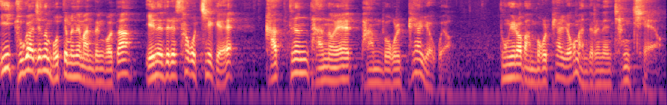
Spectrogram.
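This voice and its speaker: A man's voice: medium pitch, a little fast, a little hiss or hum. A man teaching an English reading lecture in a classroom, asking his students questions and answering them himself. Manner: animated, with sharp drops to quiet emphasis. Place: classroom at a boarding academy.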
